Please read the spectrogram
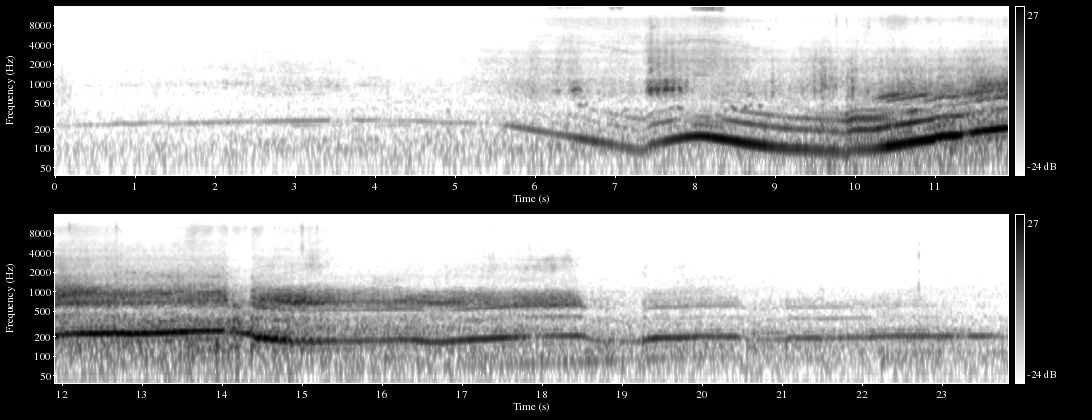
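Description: Rally car coming in with its engine revs falling as it slows for a corner. It then accelerates hard, loudest about halfway, and pulls away through a couple of gear changes until it fades.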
